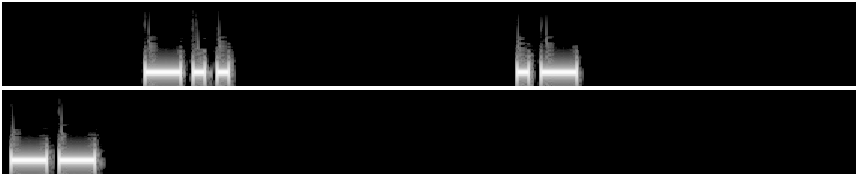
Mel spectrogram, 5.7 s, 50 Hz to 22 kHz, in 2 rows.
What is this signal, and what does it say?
Morse code, heard as a keyed tone, about 30 wpm, spaced as for 8 wpm, 700 Hz. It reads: DAM
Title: USA Call Signs - 6 Characters - 8x Character Spacing - 30wpm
